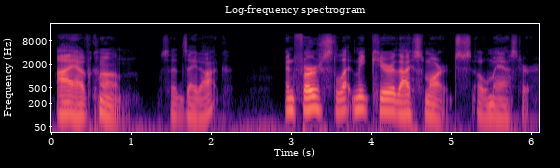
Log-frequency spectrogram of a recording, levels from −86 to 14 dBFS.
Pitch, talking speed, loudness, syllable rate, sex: 105 Hz, 140 wpm, -21 LUFS, 3.4 syllables/s, male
